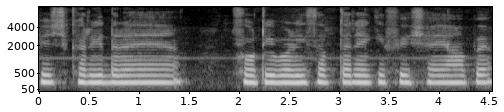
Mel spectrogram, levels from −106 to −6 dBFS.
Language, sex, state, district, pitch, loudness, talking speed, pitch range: Hindi, female, Uttar Pradesh, Jalaun, 215 Hz, -31 LUFS, 160 wpm, 215-220 Hz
